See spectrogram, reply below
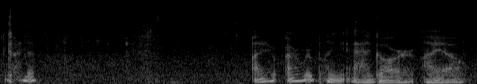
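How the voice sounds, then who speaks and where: A man chatting casually in a soft ASMR gaming-stream voice, often dropping toward a whisper. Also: big pitch swings, measured pace, a little hiss or hum. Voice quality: creaky, low. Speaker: livestreaming gamer.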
